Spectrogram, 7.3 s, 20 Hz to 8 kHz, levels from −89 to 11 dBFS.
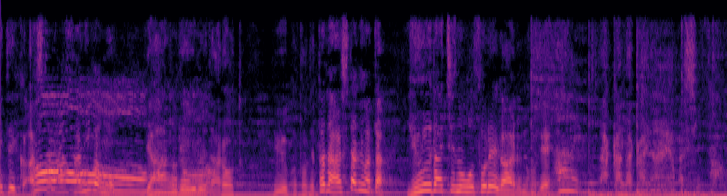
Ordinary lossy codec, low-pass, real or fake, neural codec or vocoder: none; 7.2 kHz; fake; codec, 16 kHz, 16 kbps, FreqCodec, smaller model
